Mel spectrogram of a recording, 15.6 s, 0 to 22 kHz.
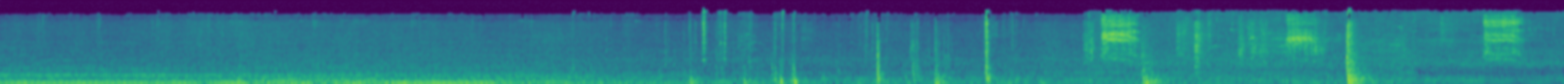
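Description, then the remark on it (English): A car rumbles along a 12-kilometre sand track on the Roe Plain to the Eyre Bird Observatory with a low engine drone for several seconds, then stops; sharp knocks and clunks like doors follow while crows caw loudly overhead. “Well, it's taken about 40 minutes to cover the 12 kilometres of sand track, and here we are at the Eyre Bird Observatory.”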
